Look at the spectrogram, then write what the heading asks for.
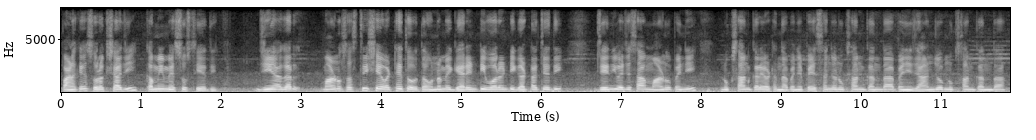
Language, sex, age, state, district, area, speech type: Sindhi, male, 18-30, Gujarat, Kutch, urban, spontaneous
